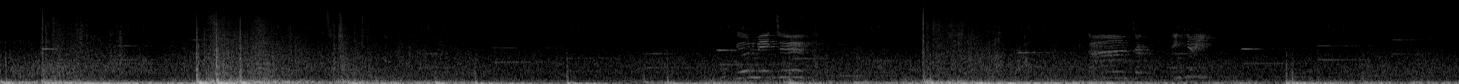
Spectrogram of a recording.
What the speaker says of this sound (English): It's their secondary batteries that are shooting at me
